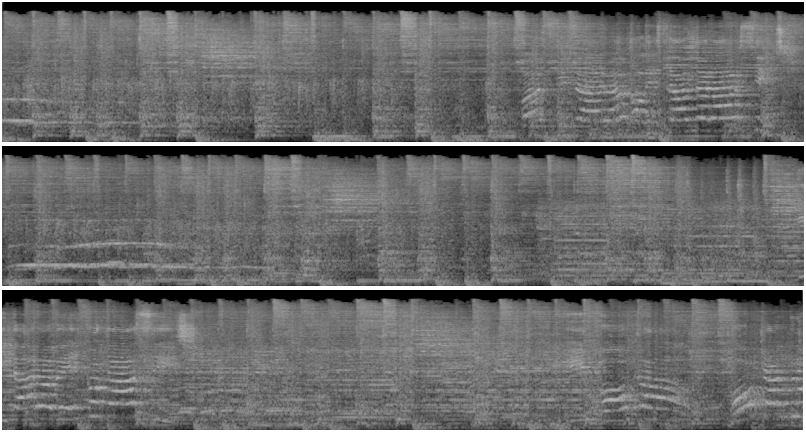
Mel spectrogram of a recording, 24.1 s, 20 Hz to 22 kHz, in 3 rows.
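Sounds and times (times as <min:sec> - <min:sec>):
drum kit beat: 0:00.0 - 0:24.0
rock band playing live: 0:00.0 - 0:24.0
person singing: 0:15.9 - 0:20.1.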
